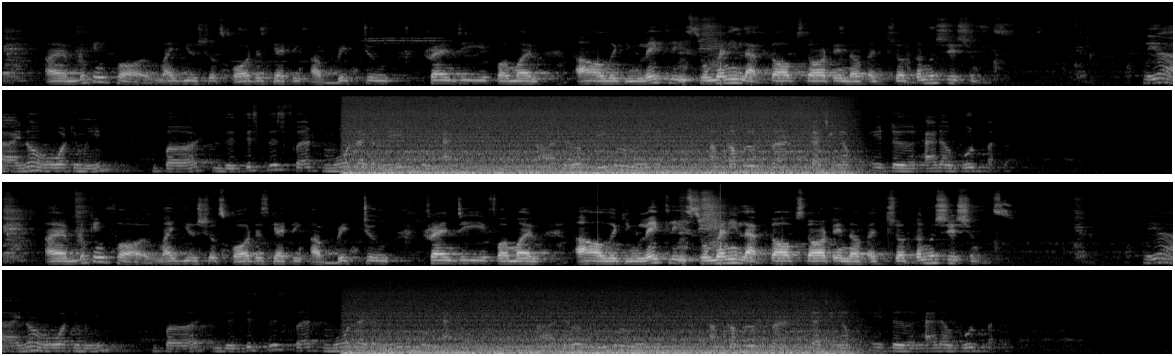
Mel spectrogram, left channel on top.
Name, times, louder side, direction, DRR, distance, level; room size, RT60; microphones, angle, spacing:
voice 1, 0.0-3.9 4.2-5.4 5.7-10.1, right 4 dB, 80° right, 13 dB, 1.3 m, -27 dB
voice 2, 3.6-4.3 7.3-7.4 9.0-9.1 9.9-10.0 11.4-12.8 13.2-16.4 17.0-18.4 18.8-21.6, left 2 dB, 75° left, 12 dB, 2.9 m, -38 dB
sound 1, 15.1-20.3, left 1 dB, 35° left, 3.0 m, -29 dB
29.0 x 28.5 x 5.9 m, 0.79 s
head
